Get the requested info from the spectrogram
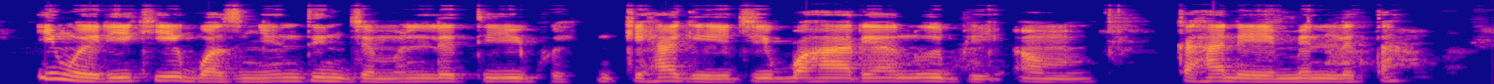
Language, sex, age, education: Igbo, male, 15-29, tertiary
